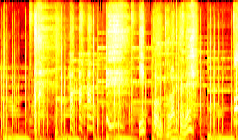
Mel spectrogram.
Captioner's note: laugh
